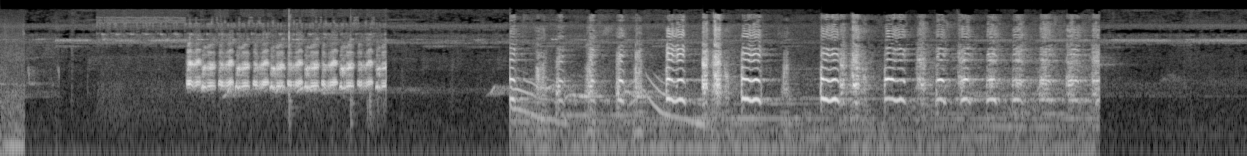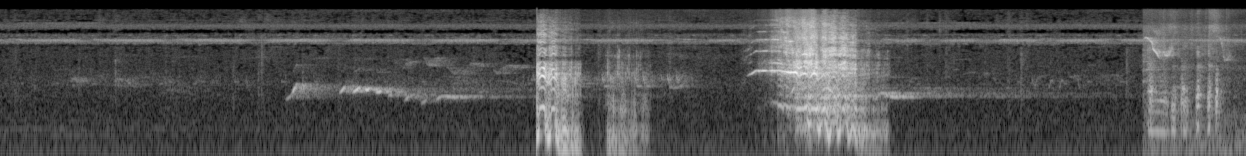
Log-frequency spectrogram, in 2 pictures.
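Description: A run of separate animal calls with quiet gaps between them. First a frog croaking in a steady trill for about two seconds, then several seconds of rapid repeated calls, and near the end a short, loud whinny-like call.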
